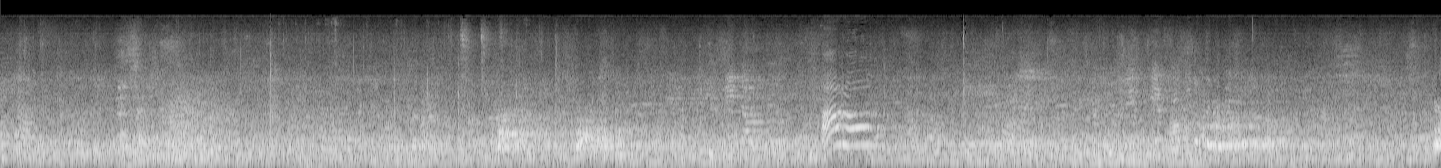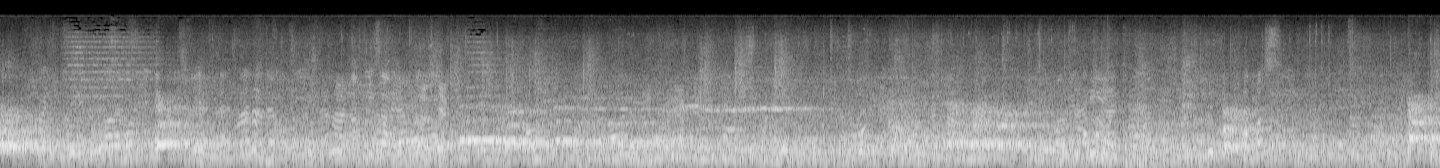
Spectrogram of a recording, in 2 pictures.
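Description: A crowd of men and women murmurs and chatters in a large echoing hall.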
